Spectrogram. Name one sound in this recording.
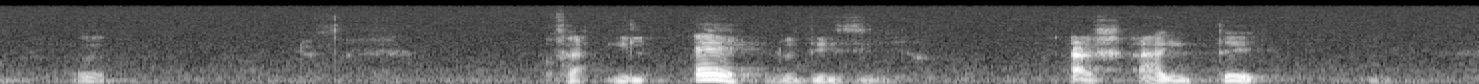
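An elderly man speaks calmly and expressively into a close microphone, with pauses.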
